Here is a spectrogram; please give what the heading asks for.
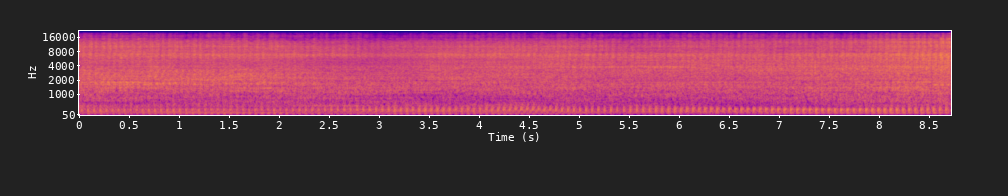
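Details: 2011 Husqvarna TE630 at idle, noise started at under 100 miles; owner asks whether it is normal. Even idle at about four beats a second with a busy whirring, blender-like clatter over it; mechanical whirring noise.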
